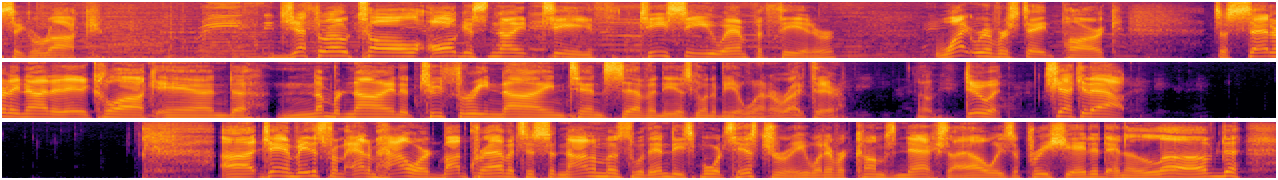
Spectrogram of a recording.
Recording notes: talks to some listeners over the phone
